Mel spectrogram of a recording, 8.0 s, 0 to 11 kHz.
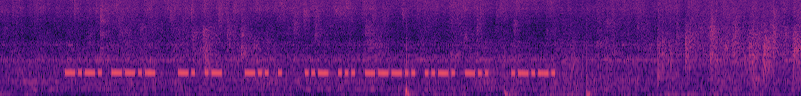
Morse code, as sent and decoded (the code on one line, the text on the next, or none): -.-. --.- / -. .- / -.. . / ..- ... ---.. ..-. -.. / .-.-.
CQ NA DE US8FD <AR>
